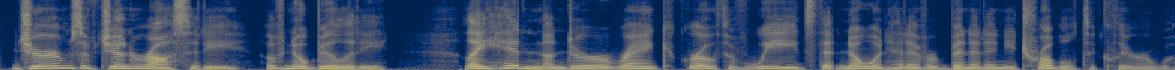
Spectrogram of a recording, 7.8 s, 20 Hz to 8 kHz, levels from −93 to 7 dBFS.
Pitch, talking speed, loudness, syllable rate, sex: 180 Hz, 190 wpm, -19 LUFS, 5.5 syllables/s, female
